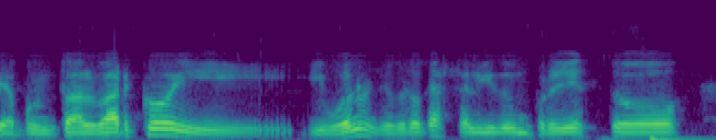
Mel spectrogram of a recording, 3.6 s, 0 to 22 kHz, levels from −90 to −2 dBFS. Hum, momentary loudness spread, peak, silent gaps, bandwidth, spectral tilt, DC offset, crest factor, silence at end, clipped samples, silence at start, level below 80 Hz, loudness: none; 9 LU; -10 dBFS; none; 4.8 kHz; -9 dB/octave; under 0.1%; 18 dB; 0.05 s; under 0.1%; 0 s; -50 dBFS; -29 LUFS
